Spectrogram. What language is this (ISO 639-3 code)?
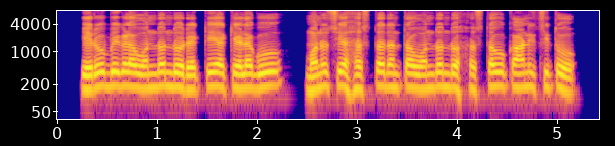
kan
